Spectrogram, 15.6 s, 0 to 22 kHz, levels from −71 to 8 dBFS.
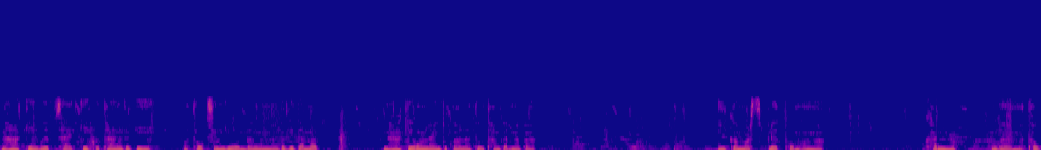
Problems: background sounds at intervals, background conversations at intervals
